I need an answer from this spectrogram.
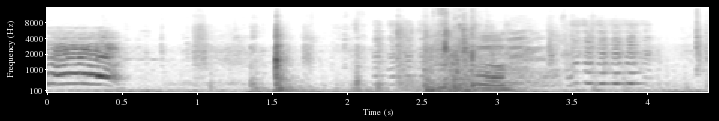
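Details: Farm goats bleating: a short wavering bleat opens, then a person talks over clicks and knocks, and a longer nasal bleat from another goat sounds near the end.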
